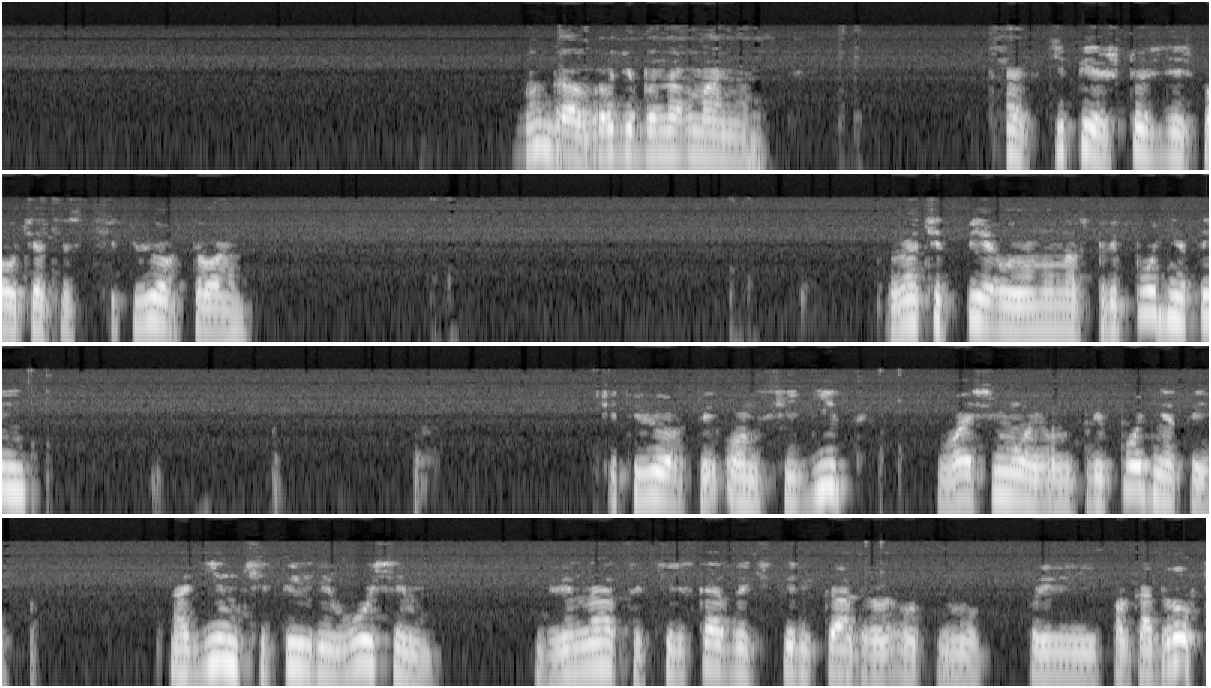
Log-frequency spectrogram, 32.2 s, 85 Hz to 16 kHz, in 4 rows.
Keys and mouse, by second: 4.8 space, 6.3 click, 9.1 click, 11.4 click, 13.5 click, 16.4 click, 20.5 click, 22.7 click, 30.4 click.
